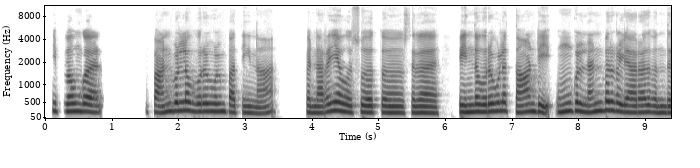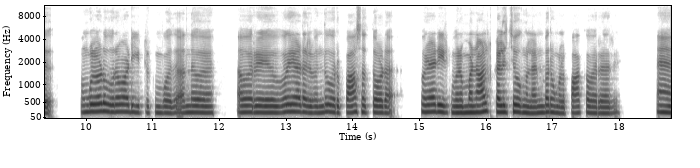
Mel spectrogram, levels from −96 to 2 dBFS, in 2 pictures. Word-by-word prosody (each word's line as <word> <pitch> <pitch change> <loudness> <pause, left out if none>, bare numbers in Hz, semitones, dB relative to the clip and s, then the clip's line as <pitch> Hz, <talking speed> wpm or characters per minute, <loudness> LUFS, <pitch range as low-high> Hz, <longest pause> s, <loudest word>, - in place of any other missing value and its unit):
இப்போ 225 0 -4
உங்க 225 -1 +1 0.9
இப்ப 205 - -9
அன்புள்ள 240 +5 +2 0.2
உறவுகளும் 225 0 +1
பார்த்தீங்கன்னா, 185 -3 -3 0.5
இப்ப 200 - -7
நிறைய 215 +7 +2
ஒரு 200 -2 +1
சோத்தோம் 195 -2 +1 0.2
சில 185 -1 0 0.5
இப்ப - - -6
இந்த 205 +1 +3
உறவுகள 230 +3 +2 0.2
தாண்டி, 215 +1 +1 0.3
உங்கள் 235 +2 +2
நண்பர்கள் 240 +1 +2
யாராவது 195 +1 +1
வந்து 190 0 0 0.6
உங்களோட 215 +2 +2
உறவாடிக்கிட்டு 205 -2 -1
இருக்கும்போது, 180 -1 -4
அந்த 195 +2 -1 0.8
ஒரு 195 -1 +1 0.3
உரையாடல் 205 -2 +1
வந்து 190 +3 -2
ஒரு 185 -1 -2
பாசத்தோட 195 -1 0 0.6
உரையாடியிருக்கும். 205 -2 +2
ரொம்ப 190 +1 +2
நாள் 210 +3 +3
கழிச்சு 200 +1 +2
உங்கள் 185 -2 0
நண்பர் 190 +3 0
உங்கள 175 -2 -2
பார்க்க 180 0 -2
வராரு. 175 +1 -3 0.7
அ - - +2
200 Hz, 120 wpm, -22 LUFS, 190-215 Hz, 0.9 s, இந்த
